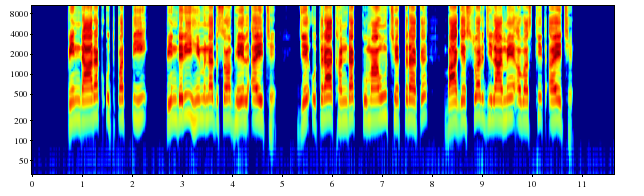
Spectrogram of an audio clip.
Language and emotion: Maithili, neutral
